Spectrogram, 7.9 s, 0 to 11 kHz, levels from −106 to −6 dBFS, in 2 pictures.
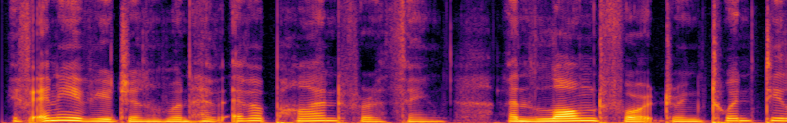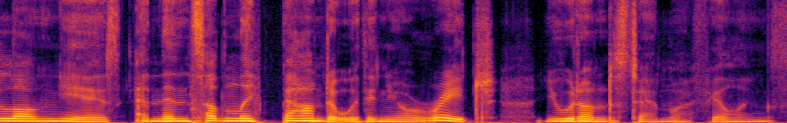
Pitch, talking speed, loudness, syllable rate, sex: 190 Hz, 245 wpm, -20 LUFS, 6.5 syllables/s, female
